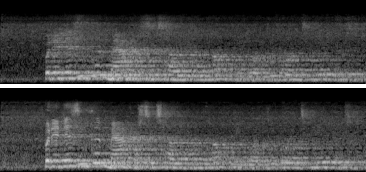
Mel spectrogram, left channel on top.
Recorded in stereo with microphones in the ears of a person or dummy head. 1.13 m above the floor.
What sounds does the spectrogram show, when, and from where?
0.5 s a woman speaking: 50° right (ahead or behind), 0.5 m; by 3.5 s 70° right (ahead or behind), 2 m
